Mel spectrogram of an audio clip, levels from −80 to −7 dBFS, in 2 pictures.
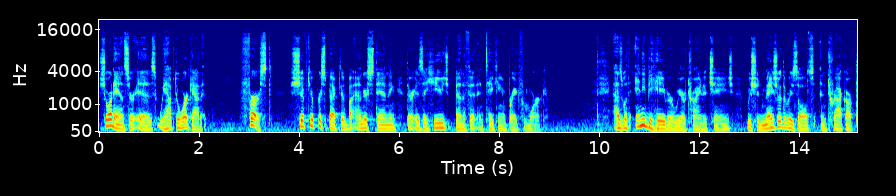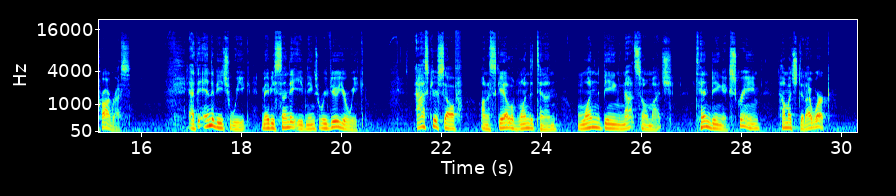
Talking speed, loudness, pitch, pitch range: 155 wpm, -30 LUFS, 115 Hz, 100-125 Hz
